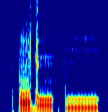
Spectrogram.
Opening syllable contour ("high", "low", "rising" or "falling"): high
